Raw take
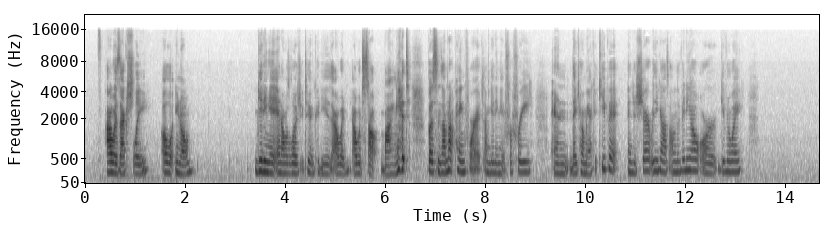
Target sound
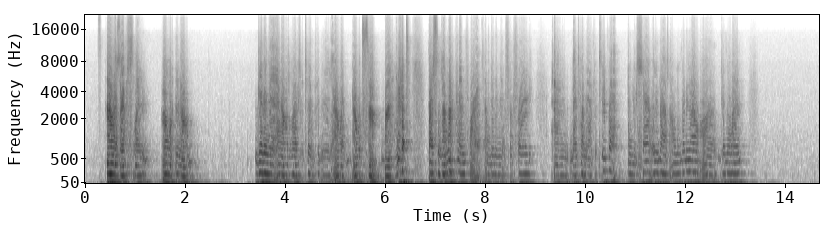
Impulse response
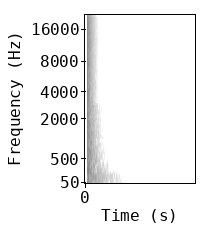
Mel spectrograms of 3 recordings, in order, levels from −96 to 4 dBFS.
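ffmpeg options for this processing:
-filter_complex "[0:a]aeval=exprs='abs(val(0))':c=same,afreqshift=-31,asplit=2[a][b];[1:a]atrim=start_sample=2205,asetrate=28665,aresample=44100[c];[b][c]afir=irnorm=-1:irlink=0,volume=-10dB[d];[a][d]amix=inputs=2:normalize=0,volume=-2.5dB"

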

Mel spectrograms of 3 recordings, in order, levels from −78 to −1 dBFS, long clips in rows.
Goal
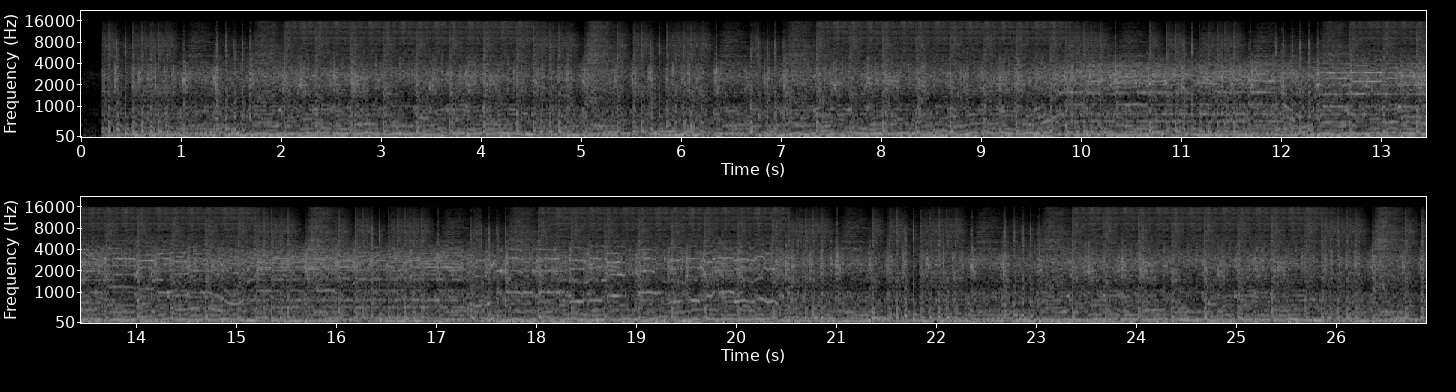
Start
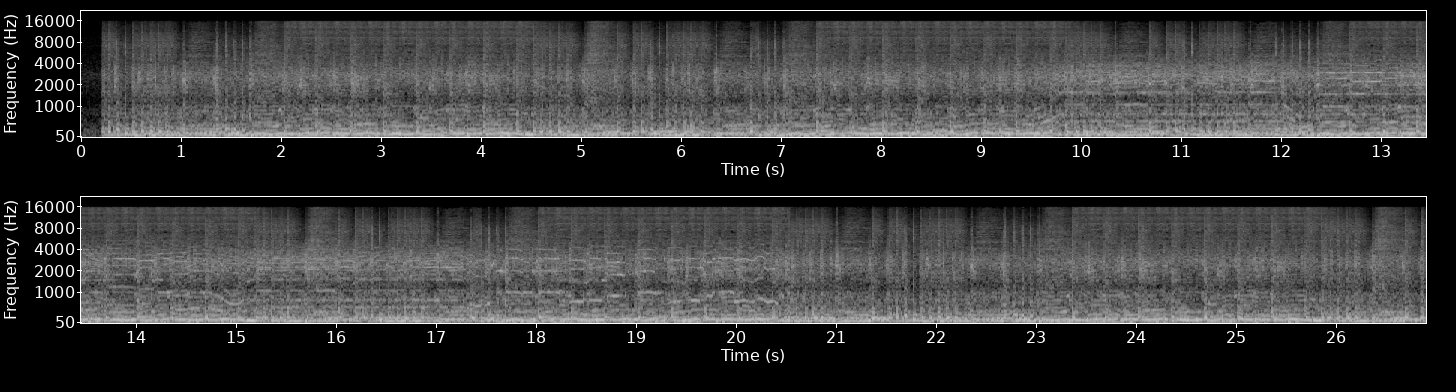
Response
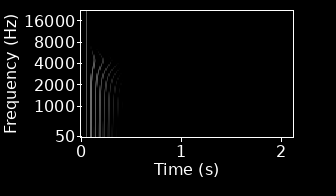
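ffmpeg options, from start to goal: -af "equalizer=f=160:t=o:w=2.9:g=-9,volume=-6.5dB"

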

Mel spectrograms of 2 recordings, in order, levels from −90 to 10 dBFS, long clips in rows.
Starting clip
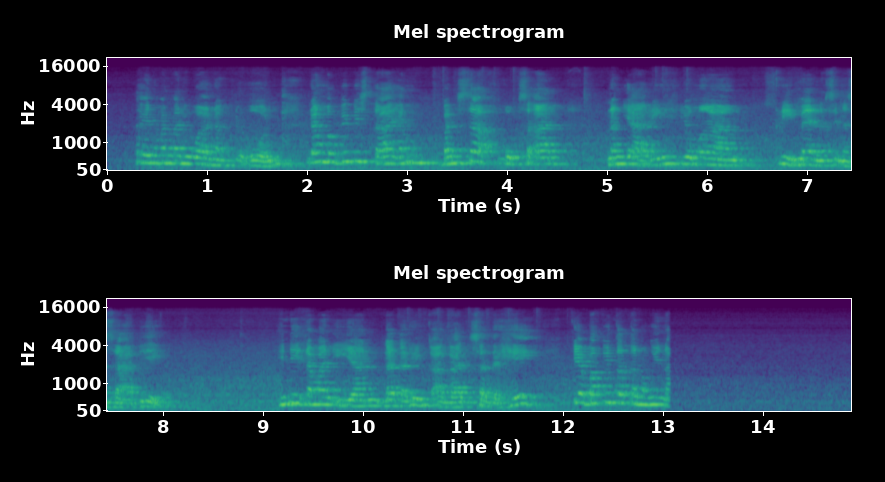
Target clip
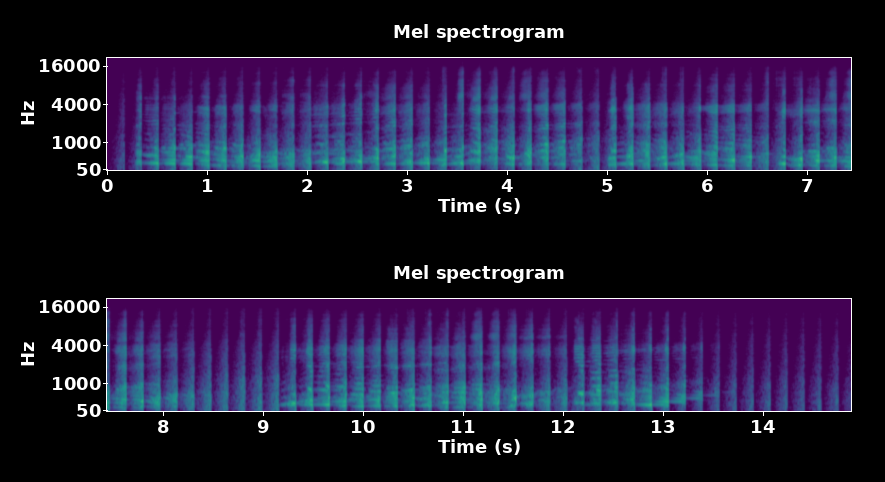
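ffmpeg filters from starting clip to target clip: -filter_complex "[0:a]asoftclip=type=tanh:threshold=-14.5dB,asplit=2[a][b];[b]asplit=4[c][d][e][f];[c]adelay=178,afreqshift=110,volume=-4.5dB[g];[d]adelay=356,afreqshift=220,volume=-13.6dB[h];[e]adelay=534,afreqshift=330,volume=-22.7dB[i];[f]adelay=712,afreqshift=440,volume=-31.9dB[j];[g][h][i][j]amix=inputs=4:normalize=0[k];[a][k]amix=inputs=2:normalize=0,aeval=exprs='val(0)*pow(10,-40*if(lt(mod(-5.9*n/s,1),2*abs(-5.9)/1000),1-mod(-5.9*n/s,1)/(2*abs(-5.9)/1000),(mod(-5.9*n/s,1)-2*abs(-5.9)/1000)/(1-2*abs(-5.9)/1000))/20)':c=same,volume=-3.5dB"

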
